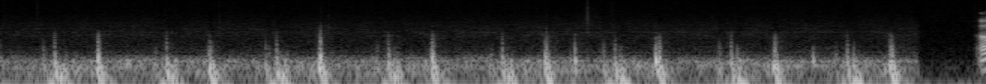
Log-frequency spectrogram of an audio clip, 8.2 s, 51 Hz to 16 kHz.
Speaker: here is an example in a 40-year-old man with systemic hypertension the low pitched atrial sound is heard shortly before the first sound and the Cadence is that of a Gallop rhythm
